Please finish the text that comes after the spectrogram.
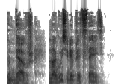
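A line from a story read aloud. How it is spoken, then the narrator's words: Relieved laugh. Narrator (Russian): с облегчением рассмеялся я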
